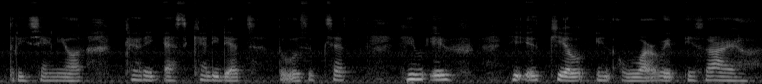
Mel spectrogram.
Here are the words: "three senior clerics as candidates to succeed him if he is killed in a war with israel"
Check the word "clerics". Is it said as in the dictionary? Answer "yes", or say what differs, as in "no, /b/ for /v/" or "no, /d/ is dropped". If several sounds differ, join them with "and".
no, /s/ is dropped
